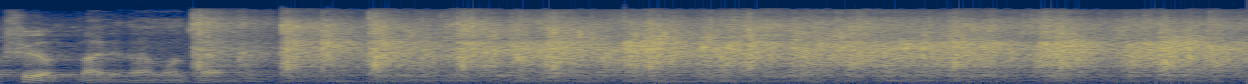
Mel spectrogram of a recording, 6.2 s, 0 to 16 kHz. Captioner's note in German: Beifall bei der CDU und dem BÜNDNIS 90/DIE GRÜNEN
